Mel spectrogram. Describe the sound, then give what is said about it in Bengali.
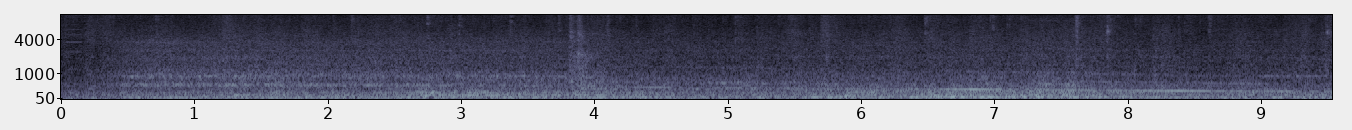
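A metro train pulls into a station late at night and stops: a loud, steady rumble throughout, with a faint whining tone gliding downward in pitch as it slows. “রাত নটা চুয়ান্ন স্টেশনে metro এসে থামল তারপর যাত্রীরা যে যার মতো উঠে পড়ল মেট্রোতে”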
